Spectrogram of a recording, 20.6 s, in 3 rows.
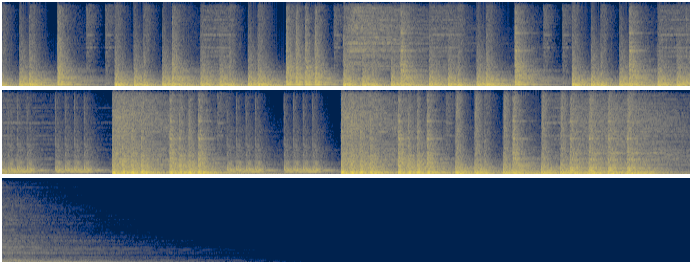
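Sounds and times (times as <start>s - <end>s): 
punk funk music: 0.0s - 14.4s
percussion: 0.0s - 14.7s.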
